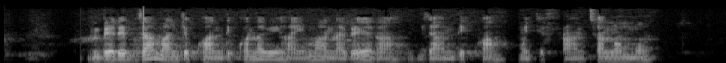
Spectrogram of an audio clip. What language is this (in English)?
Kinyarwanda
